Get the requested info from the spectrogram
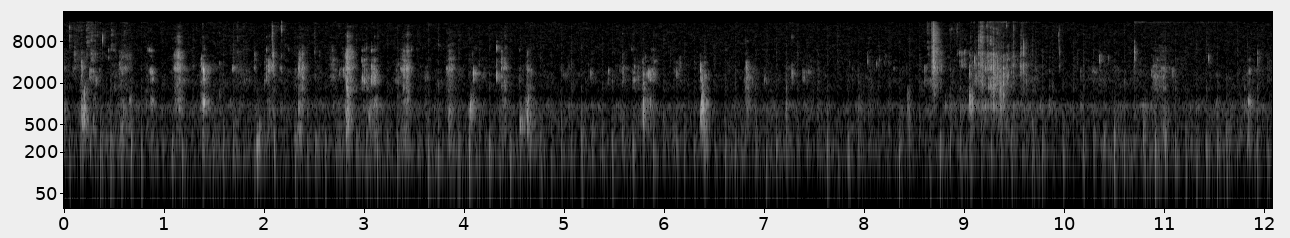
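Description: A person chewing and biting into a Subway footlong sub sandwich close to the microphone: soft, irregular clicks and smacks, with a brief louder rustle about nine seconds in.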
